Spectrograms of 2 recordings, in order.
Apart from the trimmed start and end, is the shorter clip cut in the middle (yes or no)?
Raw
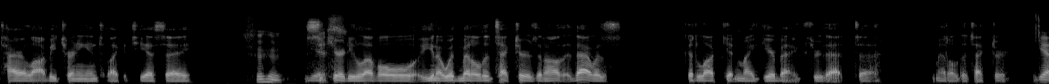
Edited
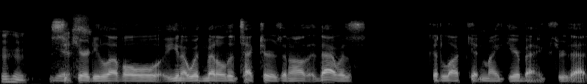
no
